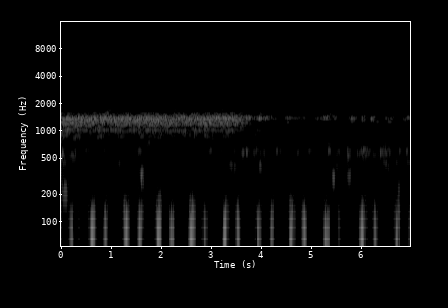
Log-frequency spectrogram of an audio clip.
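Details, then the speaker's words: Own heartbeat picked up by a 3Dio binaural microphone held to the chest during a live ASMR stream: regular low thumping at about 90 beats a minute under a steady electronic hum. "Um, you can hear my heartbeat through this. Hold on. Is everybody ready for heartbeat time?"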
